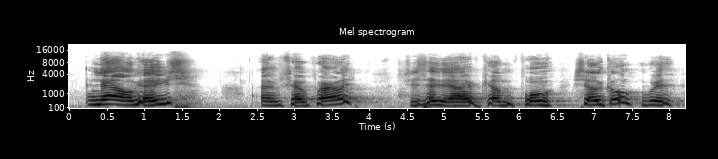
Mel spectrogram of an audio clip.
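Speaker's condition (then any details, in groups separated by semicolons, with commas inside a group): Cerebral palsy; from birth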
